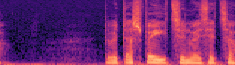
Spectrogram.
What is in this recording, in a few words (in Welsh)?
"sbeit", Welsh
